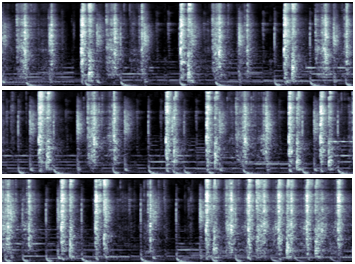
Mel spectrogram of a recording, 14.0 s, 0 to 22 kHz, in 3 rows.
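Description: Nerf Elite 2.0 Warden blaster firing darts in a quick series of sharp, close clacks and snaps, priming and shooting over and over in an uneven rhythm with no voices.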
